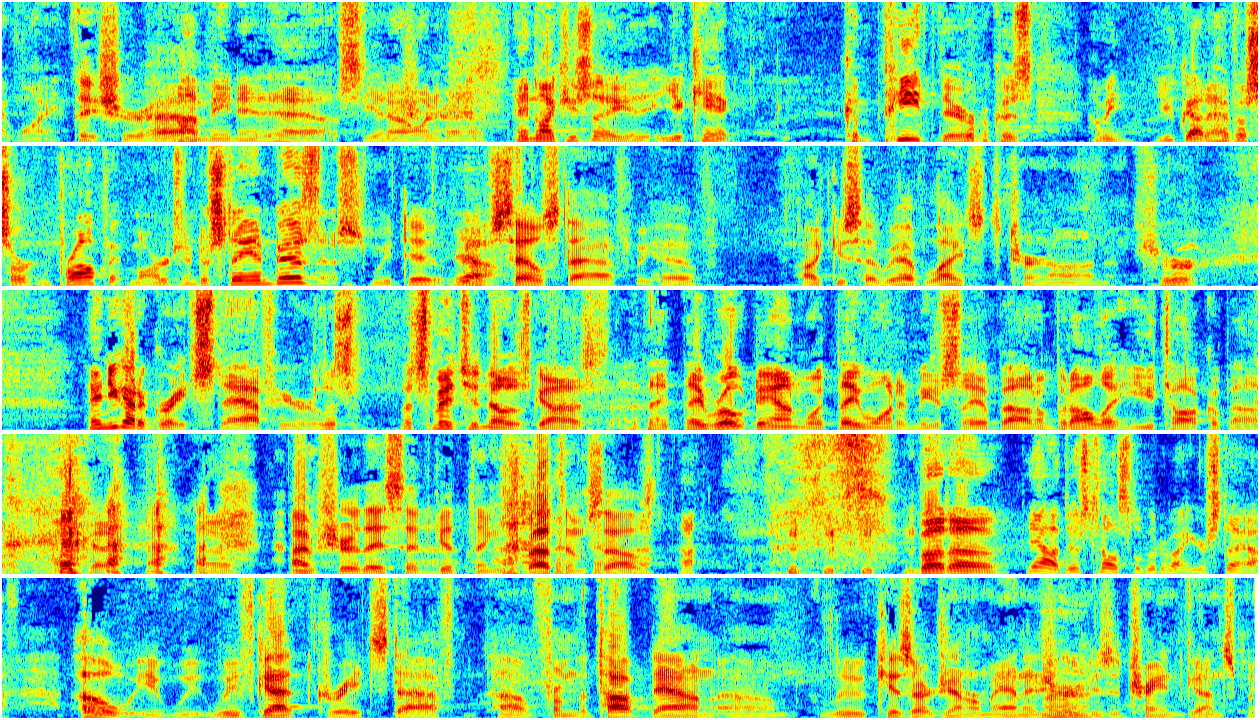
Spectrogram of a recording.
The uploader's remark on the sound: “live” Broadcast from The Gun Room’s 1st Annual Open House Event. We are broadcasting live from the 1st Annual Open House Event at The Gun Room! The Gun Room located at 1595 Carr St.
